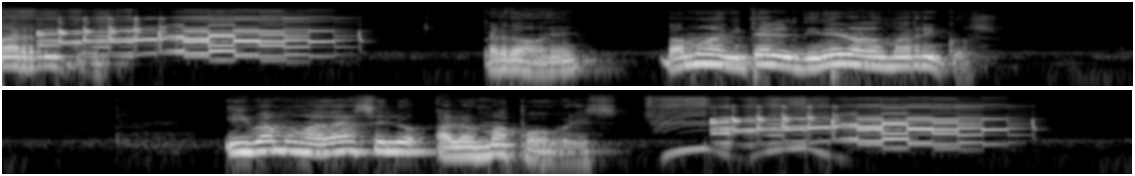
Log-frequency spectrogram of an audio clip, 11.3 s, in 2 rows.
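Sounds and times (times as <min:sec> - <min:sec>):
speech: 0:00.0 - 0:00.6, 0:02.4 - 0:05.0, 0:06.8 - 0:09.5
phone incoming message notification tone: 0:00.0 - 0:01.9, 0:09.1 - 0:10.9.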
